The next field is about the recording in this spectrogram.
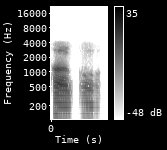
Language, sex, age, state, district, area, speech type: Assamese, male, 45-60, Assam, Dhemaji, rural, conversation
